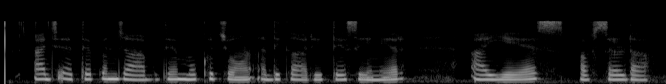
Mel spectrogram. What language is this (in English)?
Punjabi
